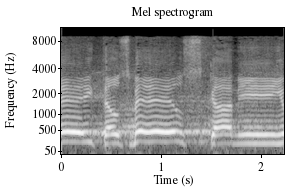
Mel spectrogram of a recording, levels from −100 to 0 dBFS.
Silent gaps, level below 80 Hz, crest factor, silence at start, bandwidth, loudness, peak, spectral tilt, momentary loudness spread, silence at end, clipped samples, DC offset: none; -54 dBFS; 10 dB; 0 s; 9.4 kHz; -11 LUFS; 0 dBFS; -4.5 dB/octave; 6 LU; 0 s; under 0.1%; under 0.1%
